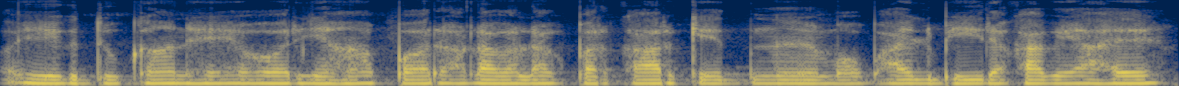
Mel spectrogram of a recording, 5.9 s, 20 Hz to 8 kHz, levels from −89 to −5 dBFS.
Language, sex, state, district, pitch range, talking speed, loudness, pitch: Hindi, male, Jharkhand, Deoghar, 125-130 Hz, 175 wpm, -21 LUFS, 125 Hz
